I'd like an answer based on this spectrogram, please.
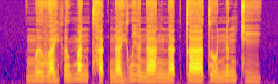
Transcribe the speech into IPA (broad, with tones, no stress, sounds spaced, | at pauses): m əː˧ v a˧˥ j ʔ ə˧˥ w m a˧ n t̪ʰ a˨˩ k̚ n a˨˩˦ j w i˨˩ ə̯ n aː˨˩ ŋ n a˦˥ k̚ t̪ aː˧˥ t̪ o˨˩˦ n ə˧ ŋ c i˨˩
